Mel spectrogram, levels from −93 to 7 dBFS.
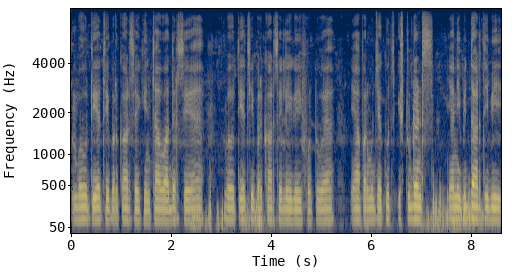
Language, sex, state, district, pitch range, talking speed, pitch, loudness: Hindi, male, Rajasthan, Bikaner, 110-120 Hz, 195 wpm, 115 Hz, -21 LUFS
